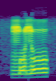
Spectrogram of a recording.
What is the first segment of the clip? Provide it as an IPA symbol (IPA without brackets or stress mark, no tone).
m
